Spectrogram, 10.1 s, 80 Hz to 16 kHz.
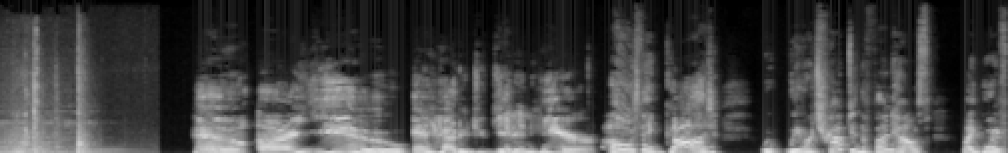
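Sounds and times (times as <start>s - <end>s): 
desk drawer rolling: 0.0s - 1.6s
speech: 2.6s - 10.0s.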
